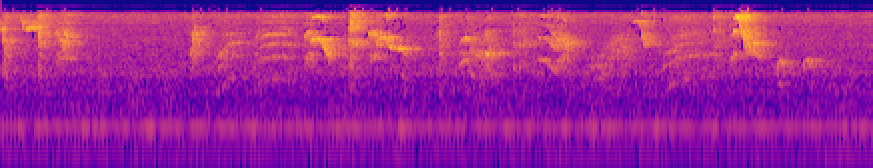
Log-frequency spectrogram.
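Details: Nias hill myna with a busy string of scratchy, varied squawks and chattering notes in uneven bursts, set against a steady low hum.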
